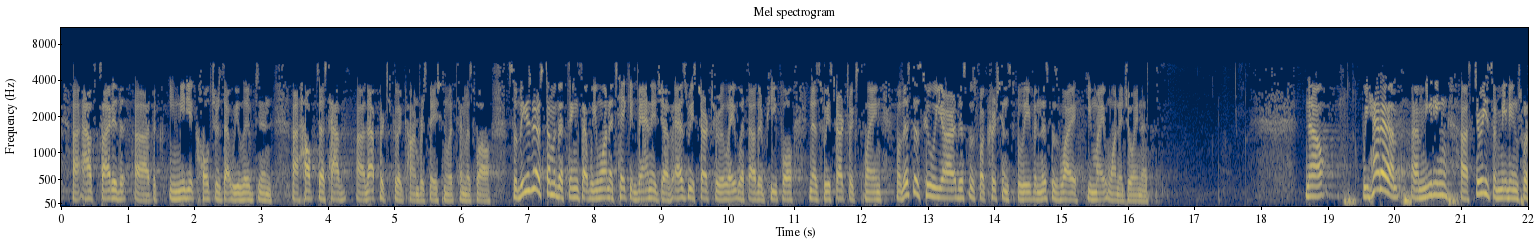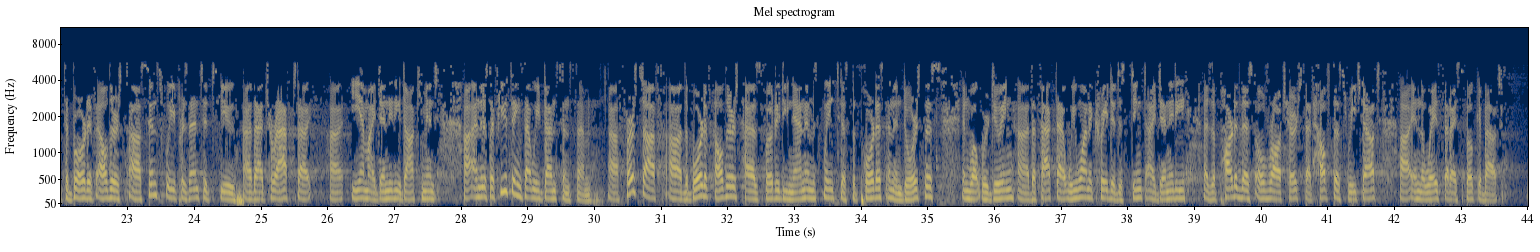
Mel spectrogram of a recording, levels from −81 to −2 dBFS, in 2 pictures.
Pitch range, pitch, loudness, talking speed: 130-160 Hz, 145 Hz, -22 LUFS, 225 wpm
